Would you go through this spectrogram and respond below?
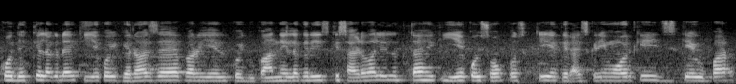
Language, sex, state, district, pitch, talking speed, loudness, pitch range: Hindi, male, Rajasthan, Bikaner, 180 Hz, 295 wpm, -16 LUFS, 175-190 Hz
